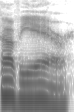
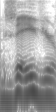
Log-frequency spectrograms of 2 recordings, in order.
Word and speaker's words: Xavier: way you reminded me it's pronounced javier not xavier like charles xavier for example from x-men i think latinos need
